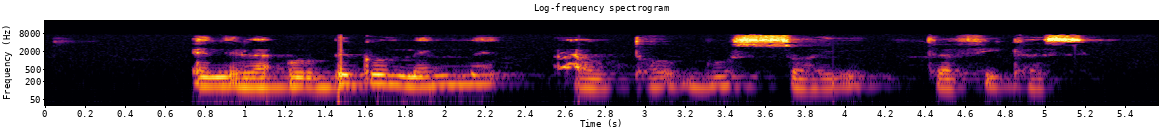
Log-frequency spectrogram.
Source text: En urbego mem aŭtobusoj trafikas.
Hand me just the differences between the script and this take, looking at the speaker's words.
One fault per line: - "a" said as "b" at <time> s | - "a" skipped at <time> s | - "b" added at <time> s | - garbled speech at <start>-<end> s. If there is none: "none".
- "la" added at 1.0 s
